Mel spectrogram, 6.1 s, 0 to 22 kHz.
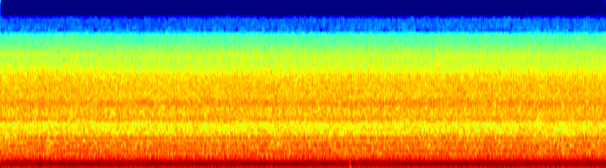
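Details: John Deere No. 5 sickle mower on a tractor PTO while mowing grass: deep, steady tractor drone holds an even speed under cutting load, no knocks or clatter; it cut perfectly fine, drive healthy.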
